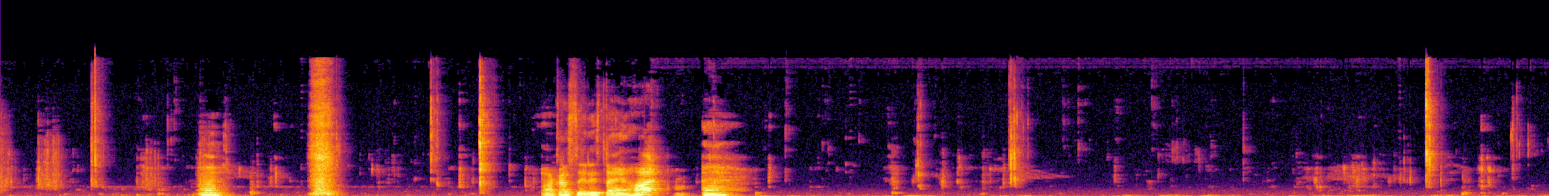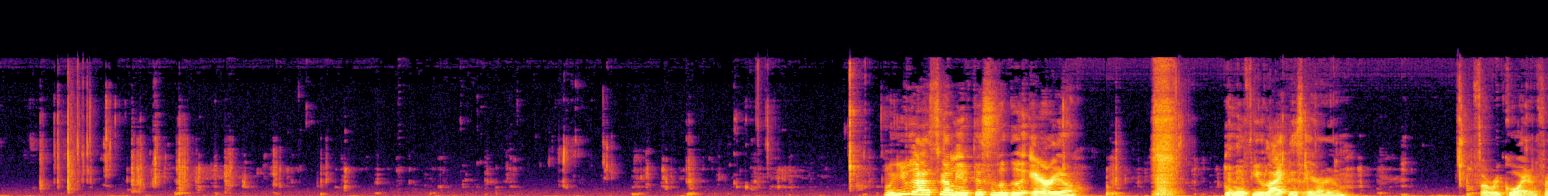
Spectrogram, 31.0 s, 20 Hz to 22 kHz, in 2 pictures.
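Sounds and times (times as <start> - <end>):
person chewing crunchy food: 0.0 - 5.4, 6.6 - 24.3, 26.4 - 27.8, 28.9 - 30.2.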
